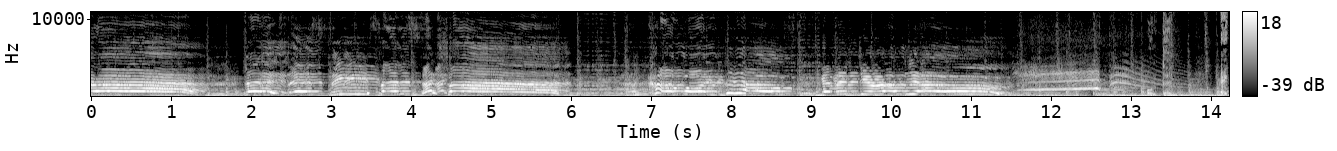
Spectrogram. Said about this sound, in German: Ein Erdbebendonnerjagd durch ganz Arena. … jubelnd und tragen der Cowboy Klaus durch das wild applaudierende Publikum und blau-rot-silbriges Konfettigestöber.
